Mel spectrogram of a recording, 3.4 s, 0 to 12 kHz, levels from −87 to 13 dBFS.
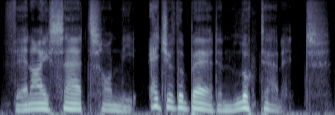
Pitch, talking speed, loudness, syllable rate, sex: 115 Hz, 230 wpm, -19 LUFS, 5.2 syllables/s, male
